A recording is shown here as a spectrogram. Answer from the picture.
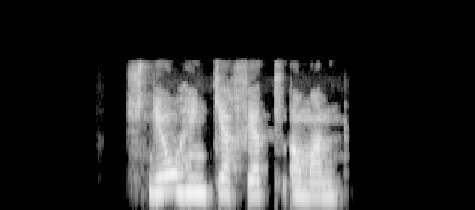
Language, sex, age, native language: Icelandic, female, 30-39, Icelandic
